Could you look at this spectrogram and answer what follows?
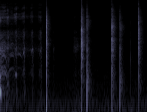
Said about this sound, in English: Slow clap. Two people slow clapping is so pathetic. It's so sad.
